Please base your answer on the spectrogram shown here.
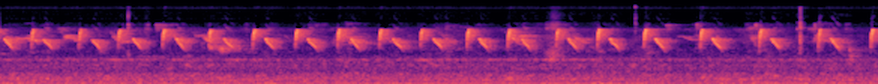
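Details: Tailorbird chattering in a long unbroken run of shrill chip-and-slur notes, about two or more per second, steady in pitch and loudness, over faint background hiss and a few clicks.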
